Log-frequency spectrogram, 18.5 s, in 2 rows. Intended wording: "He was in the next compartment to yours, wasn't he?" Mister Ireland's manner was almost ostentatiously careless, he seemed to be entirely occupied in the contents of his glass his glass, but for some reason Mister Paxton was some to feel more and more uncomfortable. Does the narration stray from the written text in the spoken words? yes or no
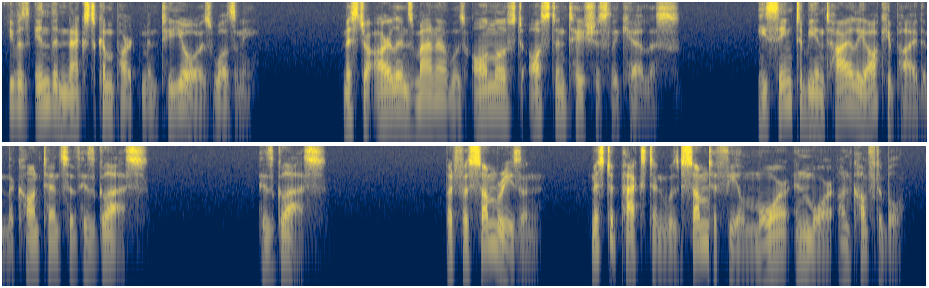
no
